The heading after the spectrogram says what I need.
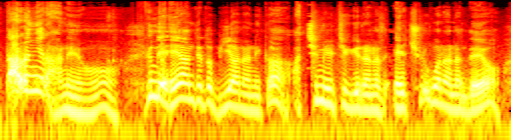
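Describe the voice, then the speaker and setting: A middle-aged male pastor preaching a sermon in an animated way, jumping up in pitch and then dropping to quiet asides. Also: fairly quick, creaky, no room sound.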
